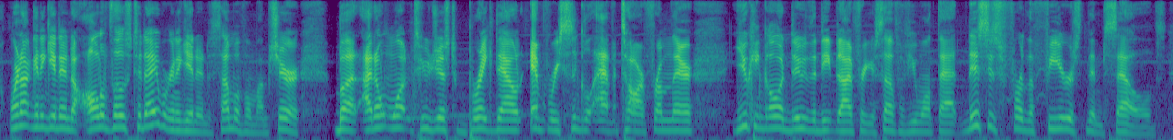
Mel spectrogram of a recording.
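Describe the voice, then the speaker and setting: A man with a cold talks through a casual commentary video. His voice sits a little higher than most men's, and he rambles on, tagging his points with "right?" as he goes. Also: fairly quick, sharp tone. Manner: rambling, tags lines with "right?". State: has a cold. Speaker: video host.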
